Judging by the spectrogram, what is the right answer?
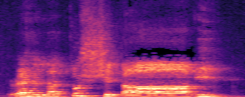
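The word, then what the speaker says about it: رحلة الشتاء: So you do not pronounce this alif. And when you don't pronounce this alif, you take the harakat on alif and change with a small swad, which means don't pronounce it. Hamzatul wasl. So the word now becomes Rihlatush Shita'i. The combination now became Rihlatush. You have to combine this sheen. Rihlatush Shita'i. Meaning will be journey of the winter.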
